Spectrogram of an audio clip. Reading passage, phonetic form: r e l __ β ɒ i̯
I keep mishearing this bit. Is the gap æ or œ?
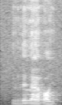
æ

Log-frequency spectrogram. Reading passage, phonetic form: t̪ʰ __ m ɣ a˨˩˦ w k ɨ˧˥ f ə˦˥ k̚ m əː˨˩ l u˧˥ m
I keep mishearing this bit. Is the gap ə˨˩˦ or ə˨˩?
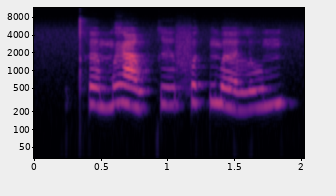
ə˨˩˦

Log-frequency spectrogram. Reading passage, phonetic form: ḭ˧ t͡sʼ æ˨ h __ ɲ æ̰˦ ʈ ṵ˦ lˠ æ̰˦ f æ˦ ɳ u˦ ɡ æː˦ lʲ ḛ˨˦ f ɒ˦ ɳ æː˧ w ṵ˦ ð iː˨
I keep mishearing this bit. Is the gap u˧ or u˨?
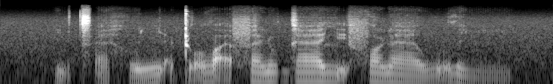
u˧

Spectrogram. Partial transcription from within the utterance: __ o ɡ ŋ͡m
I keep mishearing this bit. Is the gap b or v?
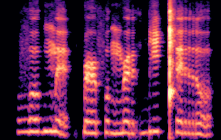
v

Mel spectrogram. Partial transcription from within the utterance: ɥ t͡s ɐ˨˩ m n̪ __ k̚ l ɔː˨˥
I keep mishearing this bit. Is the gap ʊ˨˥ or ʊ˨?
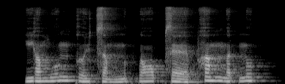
ʊ˨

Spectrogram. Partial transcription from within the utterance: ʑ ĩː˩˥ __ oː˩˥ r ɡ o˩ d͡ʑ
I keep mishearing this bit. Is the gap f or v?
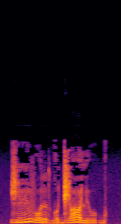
v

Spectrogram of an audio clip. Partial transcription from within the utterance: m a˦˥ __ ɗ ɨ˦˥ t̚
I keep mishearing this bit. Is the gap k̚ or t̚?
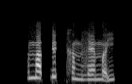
t̚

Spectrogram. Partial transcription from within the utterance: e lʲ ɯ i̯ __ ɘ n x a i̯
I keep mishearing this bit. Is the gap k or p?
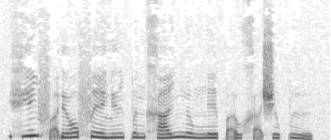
p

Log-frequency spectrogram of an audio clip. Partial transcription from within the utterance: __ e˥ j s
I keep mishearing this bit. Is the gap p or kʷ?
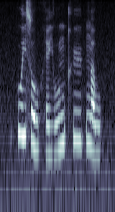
kʷ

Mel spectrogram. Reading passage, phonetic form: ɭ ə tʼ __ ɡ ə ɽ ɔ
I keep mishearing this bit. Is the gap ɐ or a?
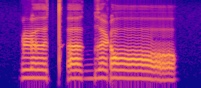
ɐ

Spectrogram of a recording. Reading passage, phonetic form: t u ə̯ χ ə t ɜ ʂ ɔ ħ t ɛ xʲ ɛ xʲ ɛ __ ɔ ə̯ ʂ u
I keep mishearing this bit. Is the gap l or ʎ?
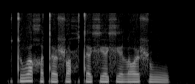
l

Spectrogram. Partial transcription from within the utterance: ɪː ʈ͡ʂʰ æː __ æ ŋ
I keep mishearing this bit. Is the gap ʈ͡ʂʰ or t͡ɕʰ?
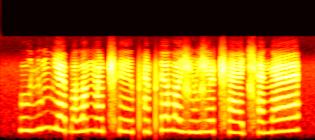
t͡ɕʰ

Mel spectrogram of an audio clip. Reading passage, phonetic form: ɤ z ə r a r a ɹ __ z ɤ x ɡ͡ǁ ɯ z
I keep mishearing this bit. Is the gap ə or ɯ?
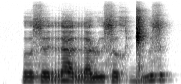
ɯ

